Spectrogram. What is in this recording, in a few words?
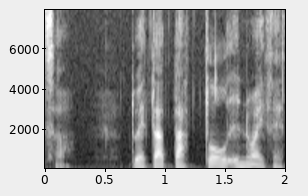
"dadl", welsh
